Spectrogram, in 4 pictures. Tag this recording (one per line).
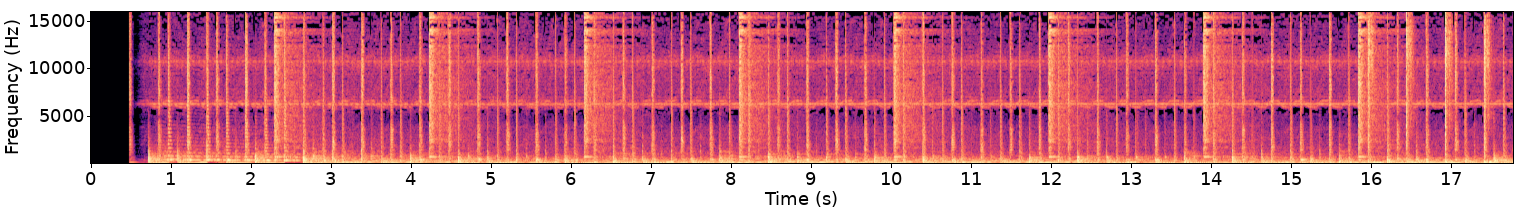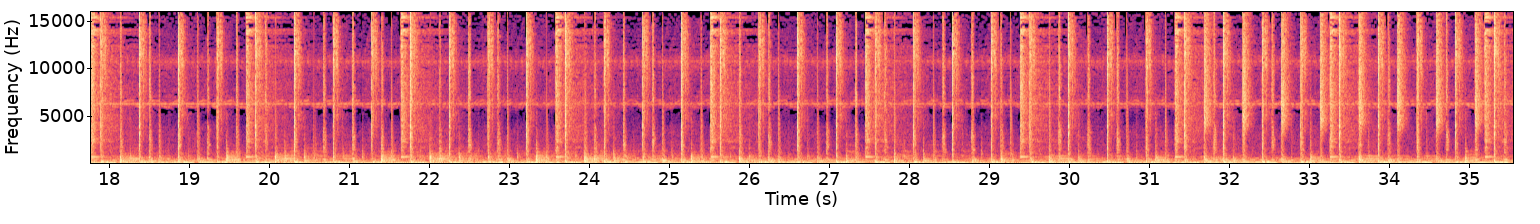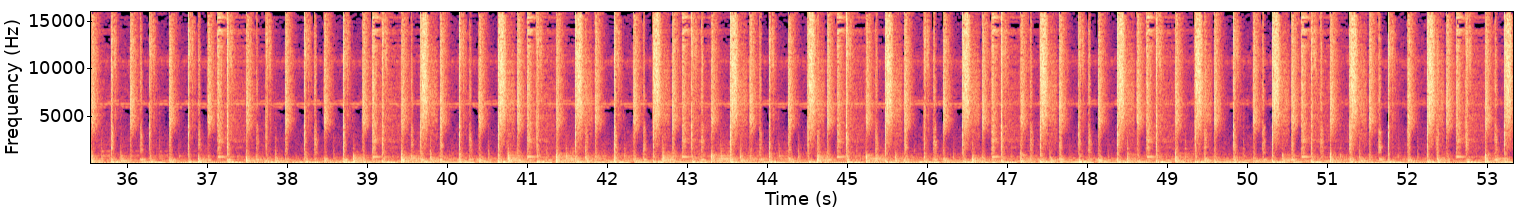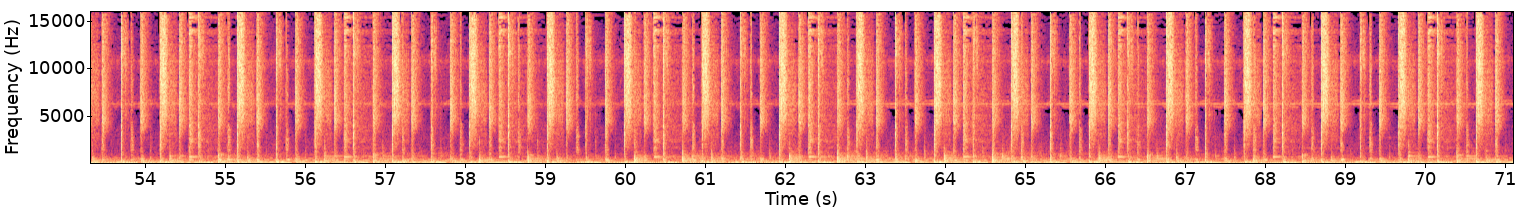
bounce
club
dance
electronic
fx
house
minimal
rave
synth
techno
